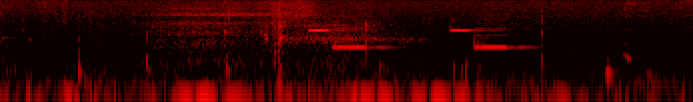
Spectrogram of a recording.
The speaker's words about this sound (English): Is your phone mad? I guess my phone is mad. My phone's dying.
